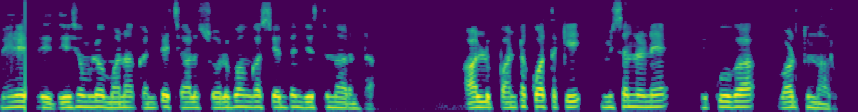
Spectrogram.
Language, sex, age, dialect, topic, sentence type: Telugu, male, 18-24, Central/Coastal, agriculture, statement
